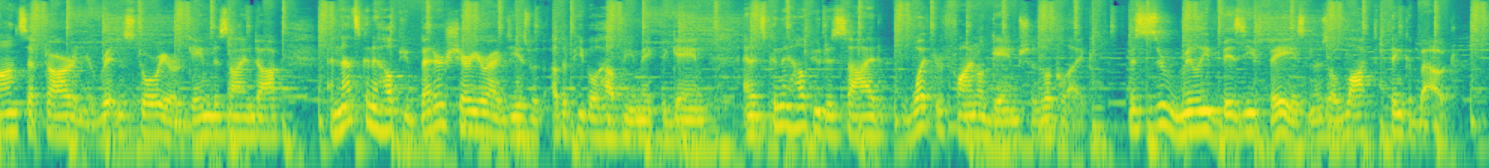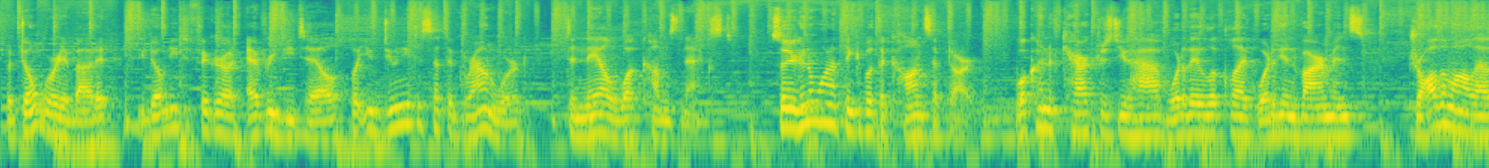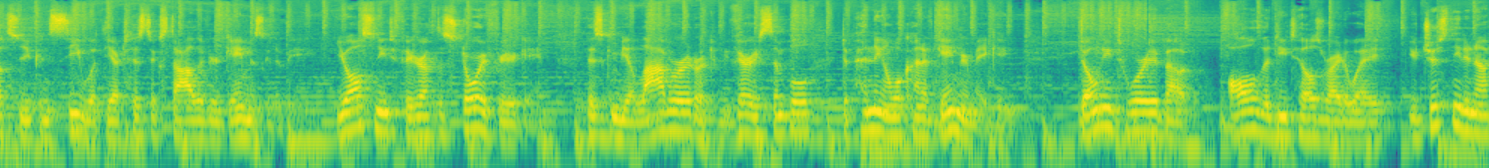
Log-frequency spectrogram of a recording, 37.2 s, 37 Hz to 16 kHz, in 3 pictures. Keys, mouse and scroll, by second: 0.0 click, 0.2 typing, 0.3 scroll down 1, 0.3 click, 0.5 scroll up 1, 0.6 click, 0.7 click, 0.9 click, 18.7 click, 19.1-20.6 typing, 19.2 click, 19.5 click, 19.7 click, 20.4 click, 20.5 click, 20.6 click, 21.1 click, 21.8 click, 22.0 click, 22.2 z, 22.4 click, 22.7 click, 22.9 z, 23.1 click, 23.1 click, 23.6 click, 23.9 z, 24.0 click, 24.3 click, 24.7 click, 25.8 click, 26.0 click, 26.3 z, 26.4 click, 26.6 click, 26.7 click.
